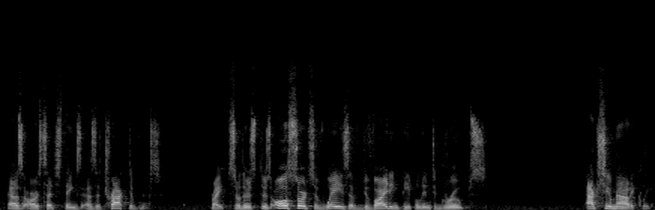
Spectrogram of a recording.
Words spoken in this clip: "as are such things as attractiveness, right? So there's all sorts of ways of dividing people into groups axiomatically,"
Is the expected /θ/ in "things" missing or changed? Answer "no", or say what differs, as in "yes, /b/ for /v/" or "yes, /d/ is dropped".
no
